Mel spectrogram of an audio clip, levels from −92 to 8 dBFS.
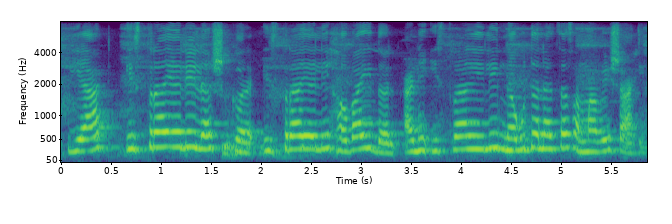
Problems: constant background noise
